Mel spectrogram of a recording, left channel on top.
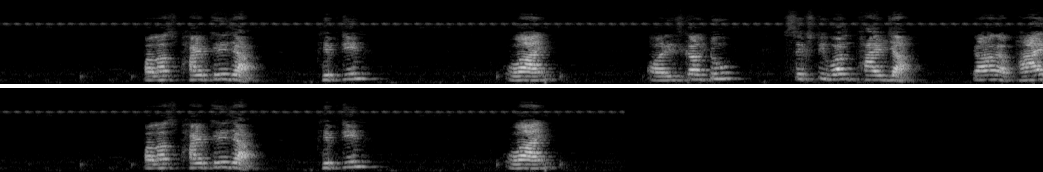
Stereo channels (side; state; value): right; drops out; at 6.2 s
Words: प्लस 5 3 जा 15y, और इक्वल टू 61 5 जा क्या होगा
